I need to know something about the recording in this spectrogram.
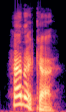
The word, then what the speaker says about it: Hanukkah: can be tricky because hanukkah is not an english word it's a hebrew word and the first letter has no equivalent sound in english the first letter is pet there's no in english so people in english kind of make it up as they go along that they do it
